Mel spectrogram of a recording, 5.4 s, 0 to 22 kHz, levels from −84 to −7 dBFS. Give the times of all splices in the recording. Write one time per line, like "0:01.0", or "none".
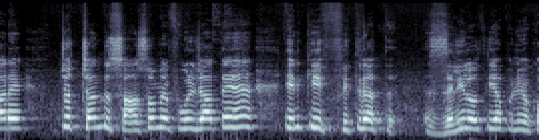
none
